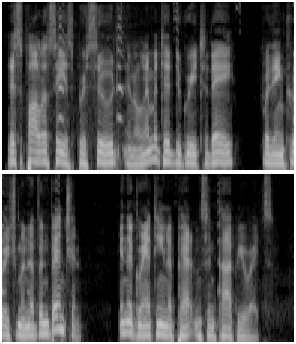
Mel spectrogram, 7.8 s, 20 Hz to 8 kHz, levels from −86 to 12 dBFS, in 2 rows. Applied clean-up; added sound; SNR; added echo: neural mask model Resemble Enhance denoiser.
